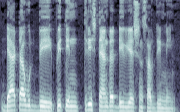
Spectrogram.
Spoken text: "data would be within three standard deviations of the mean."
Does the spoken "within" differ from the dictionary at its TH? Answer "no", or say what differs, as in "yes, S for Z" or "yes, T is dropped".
yes, T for TH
